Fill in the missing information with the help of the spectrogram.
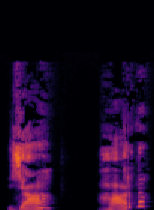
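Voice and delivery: a touch of bitter disbelief; mildly ironic echo; bitter irony. A narrator's reading. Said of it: "з гіркою іронією перепитала".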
